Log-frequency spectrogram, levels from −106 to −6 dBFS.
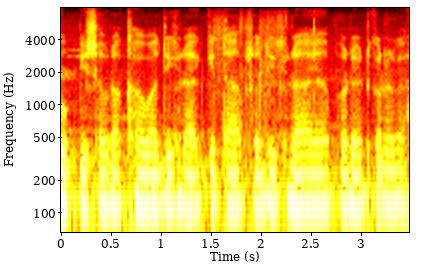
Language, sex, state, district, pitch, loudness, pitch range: Hindi, male, Punjab, Fazilka, 115 Hz, -16 LUFS, 115-120 Hz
